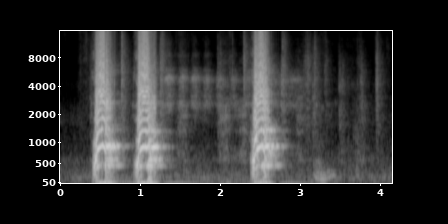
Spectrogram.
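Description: American Eskimo dog barking three times: two sharp barks in quick succession, then a third about a second and a half later. These are demand barks for a bite of the food held out to it.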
